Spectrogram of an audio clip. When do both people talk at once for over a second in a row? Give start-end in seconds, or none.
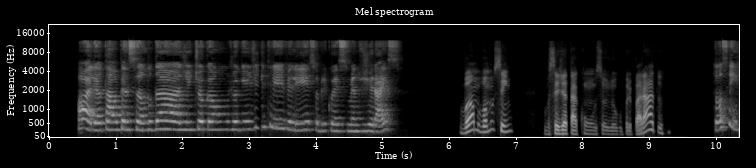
none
